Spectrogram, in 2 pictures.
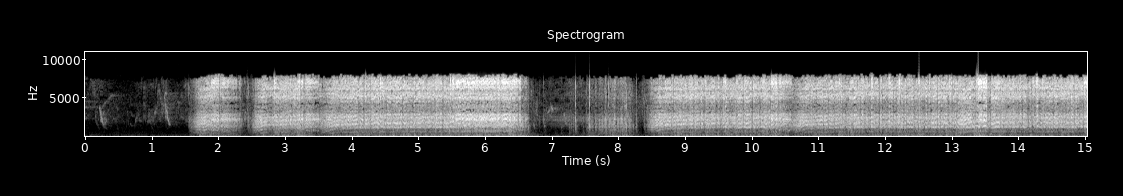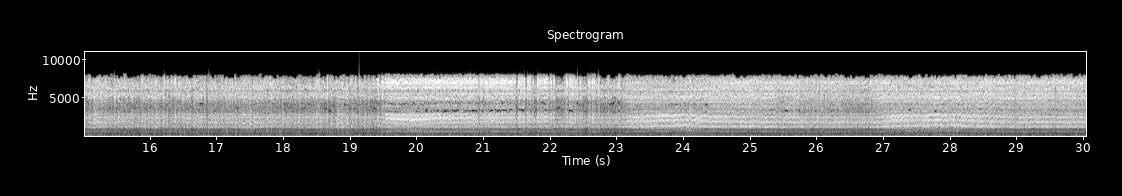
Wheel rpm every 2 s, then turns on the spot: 10, 80, 150, 20, 110, 130, 160, 160, 160, 160, 160, 160, 160, 160, 160.
6-8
